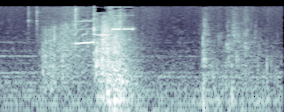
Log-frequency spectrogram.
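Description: A door in the video game Outlast slides or swings with a brief whooshing scrape and a soft thunk, heard at moderate distance over a low ambient drone, with no talking.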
